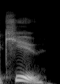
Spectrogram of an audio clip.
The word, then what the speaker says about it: queue: To queue means to stand in a line and wait for your turn. It's spelled q u e u e. Four of the five letters are silent.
